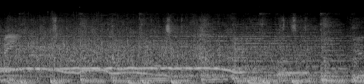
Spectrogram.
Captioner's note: applause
